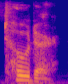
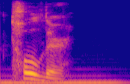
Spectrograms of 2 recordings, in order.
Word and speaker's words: told: That's what you want to do, but you need to pronounce that L. If not, it's toder. So okay. it's told her.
